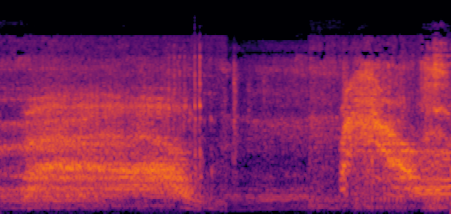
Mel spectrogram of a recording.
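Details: A bobcat gives a long, steady, strained howl lasting about two seconds that drops away at the end. After a short pause, a second howl sweeps sharply upward and then falls in a screeching arc.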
